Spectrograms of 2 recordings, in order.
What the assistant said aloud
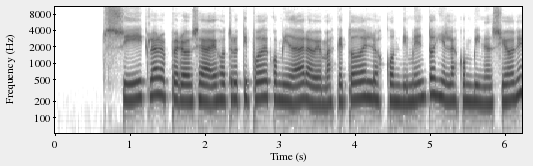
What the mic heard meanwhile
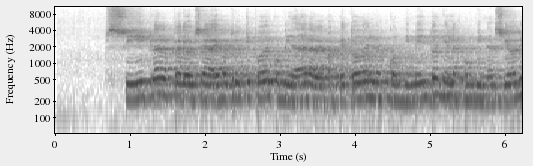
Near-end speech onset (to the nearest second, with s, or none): none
